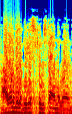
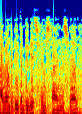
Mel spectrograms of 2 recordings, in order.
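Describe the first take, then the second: First: It is said in a cocky, arrogant tone. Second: It is said in a calm, modest tone. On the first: The ambition sounds boastful and brash. "when you read it, you could think" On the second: A sincere statement of ambition. "but I may say it this way"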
